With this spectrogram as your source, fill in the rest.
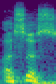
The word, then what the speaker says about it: Asus: Asus. Or Asus, even. Asus is a really good example, because it's actually Pegasus, but they removed the peg.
